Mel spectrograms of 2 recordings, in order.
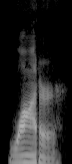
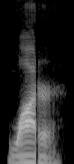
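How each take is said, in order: First: The T is a quick flap like D. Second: The T is a quick flap like D.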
